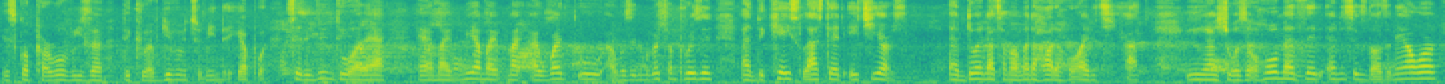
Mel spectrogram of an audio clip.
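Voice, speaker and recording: A man's voice: sits high, steady tone, a little fast, creaky, a crowd in the background, poor audio. A man from Nigeria with a Nigerian accent, telling his own story in a rambling way with many restarts and repeated "you know". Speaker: interviewee. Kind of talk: street interview, personal account.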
